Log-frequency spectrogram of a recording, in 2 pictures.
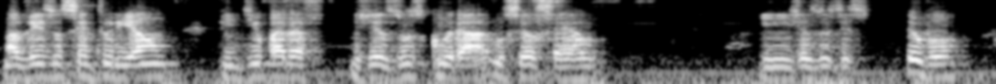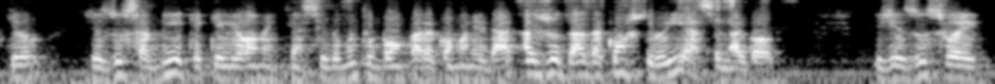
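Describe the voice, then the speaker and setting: A man, a pastor and psychologist, preaching with animated storytelling and acting out voices. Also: medium pitch, fast talker, distant mic, rough recording. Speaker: pastor and psychologist giving a talk. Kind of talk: sermon with acted-out stories.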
